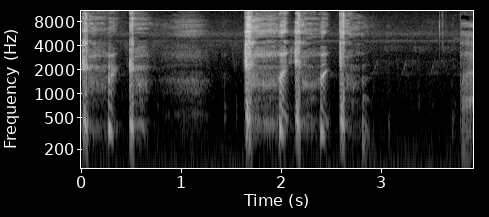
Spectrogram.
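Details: Early-morning harsh, repeated coughing in a woman with cystic fibrosis during a flare, on IV treatment and awake much of the night coughing: two short bursts, about eight coughs in all.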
